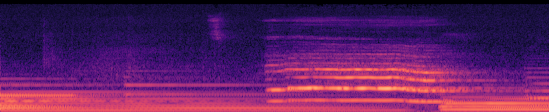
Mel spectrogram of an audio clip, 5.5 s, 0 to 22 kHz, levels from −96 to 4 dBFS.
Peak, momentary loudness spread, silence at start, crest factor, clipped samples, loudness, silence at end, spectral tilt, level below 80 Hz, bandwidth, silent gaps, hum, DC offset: -6 dBFS; 16 LU; 0 s; 16 dB; under 0.1%; -22 LUFS; 0 s; -7.5 dB/octave; -40 dBFS; 13 kHz; none; none; under 0.1%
